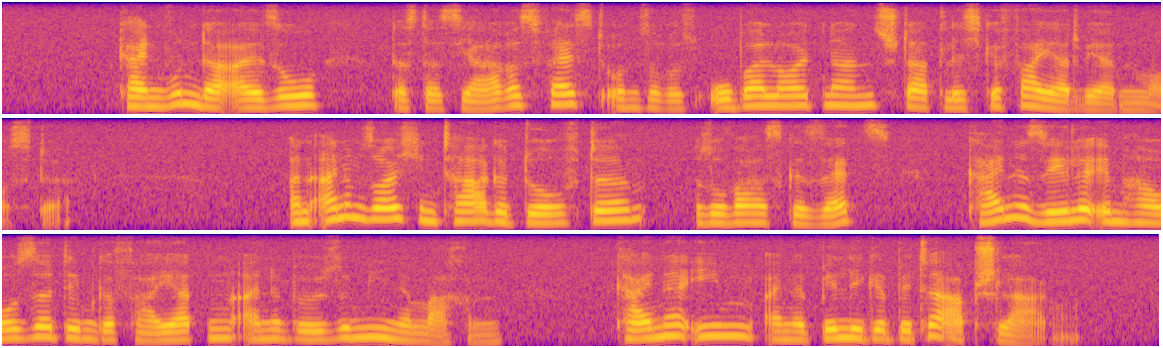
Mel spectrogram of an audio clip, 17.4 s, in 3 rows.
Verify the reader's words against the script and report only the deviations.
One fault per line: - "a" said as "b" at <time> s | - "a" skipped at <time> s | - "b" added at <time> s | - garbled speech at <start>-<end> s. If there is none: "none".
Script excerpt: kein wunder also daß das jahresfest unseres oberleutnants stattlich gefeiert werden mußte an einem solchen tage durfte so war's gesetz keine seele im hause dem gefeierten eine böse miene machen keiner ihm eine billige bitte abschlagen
none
